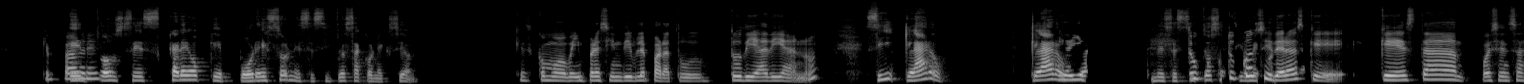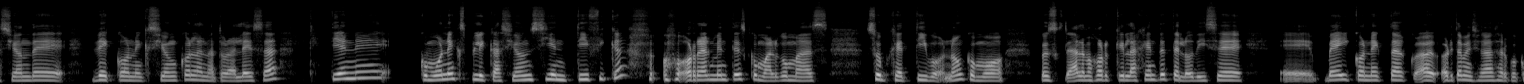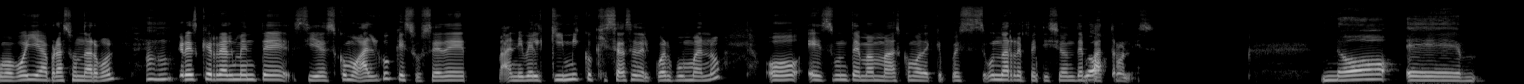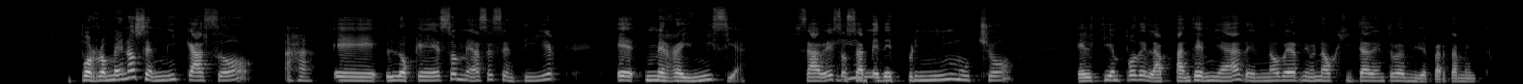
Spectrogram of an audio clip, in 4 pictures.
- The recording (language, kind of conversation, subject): Spanish, podcast, ¿Qué papel juega la naturaleza en tu salud mental o tu estado de ánimo?
- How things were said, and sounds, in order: tapping; other noise; chuckle; unintelligible speech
